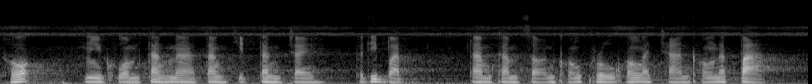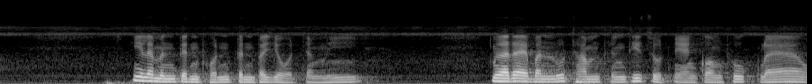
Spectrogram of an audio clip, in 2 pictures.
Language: Thai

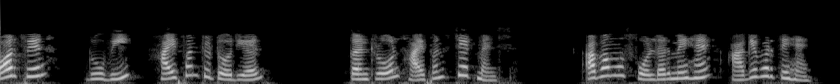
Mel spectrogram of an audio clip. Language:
Hindi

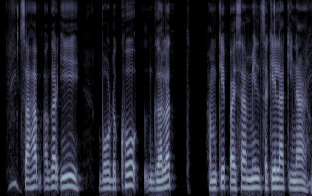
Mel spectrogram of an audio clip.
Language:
Bhojpuri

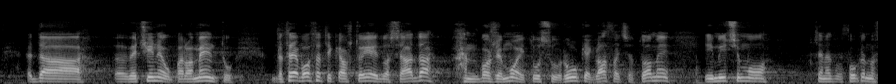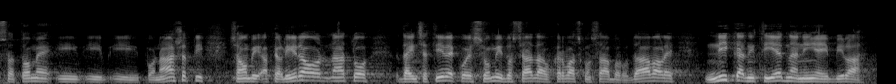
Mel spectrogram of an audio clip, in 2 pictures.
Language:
Croatian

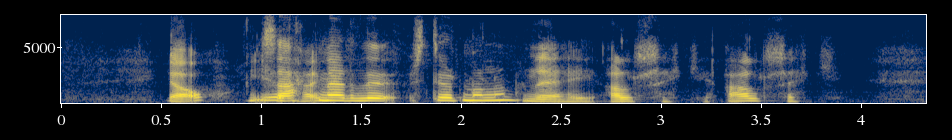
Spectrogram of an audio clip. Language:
Icelandic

